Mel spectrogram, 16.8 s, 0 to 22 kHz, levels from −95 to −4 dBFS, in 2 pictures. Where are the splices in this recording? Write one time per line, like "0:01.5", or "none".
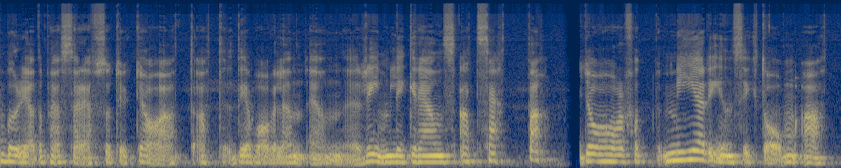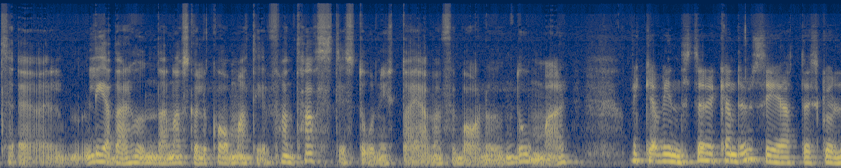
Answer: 0:05.7
0:14.6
